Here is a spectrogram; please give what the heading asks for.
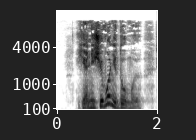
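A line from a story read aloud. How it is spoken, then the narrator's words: Angry reply. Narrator (Russian): сердито ответил Денис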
